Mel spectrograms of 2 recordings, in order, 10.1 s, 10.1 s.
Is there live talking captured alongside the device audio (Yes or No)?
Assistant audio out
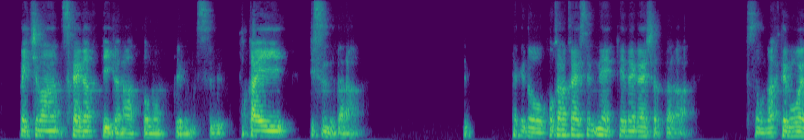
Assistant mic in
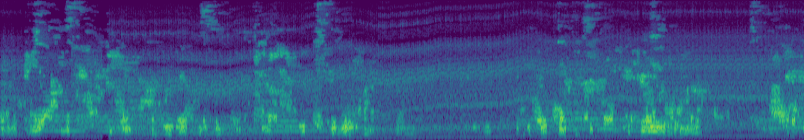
No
